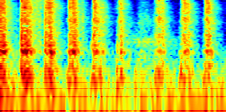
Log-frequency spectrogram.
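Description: A dip pen's nib scratching across paper in quick, short flicking strokes, about six a second, as strands of hair are inked in.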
